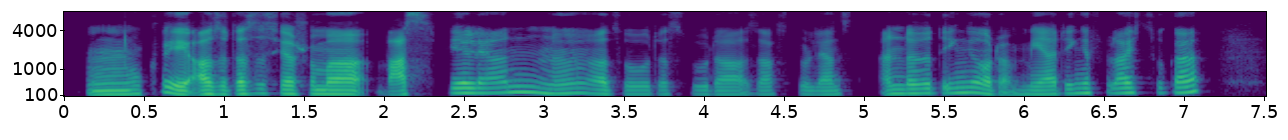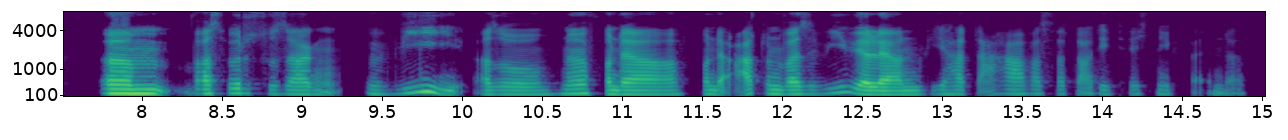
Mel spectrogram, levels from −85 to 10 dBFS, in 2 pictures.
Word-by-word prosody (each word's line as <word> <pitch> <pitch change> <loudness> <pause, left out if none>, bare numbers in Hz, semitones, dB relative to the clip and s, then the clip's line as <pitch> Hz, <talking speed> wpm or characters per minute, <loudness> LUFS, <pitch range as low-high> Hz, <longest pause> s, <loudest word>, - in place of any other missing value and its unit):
Mhm, 125 +2 +1
okay, 140 -1 +3
also 135 0 +3
das 140 +2 +1
ist 155 -1 -10
ja 145 -1 +3
schon 140 +1 -4
mal 135 -1 +5
was 120 - -1
wir 175 0 +3
lernen, 180 +2 -2
ne? 160 +2 -4
Also 135 -1 -4
dass 130 0 -15
du 135 +1 -12
da 125 -1 -6
sagst, 130 0 -12
du 135 - -15
lernst 125 0 -8
andere 155 +4 -1
Dinge 180 0 -2
oder 140 - -1
mehr 135 +1 -2
Dinge 155 +4 -3
vielleicht 175 +1 -3
sogar. 180 +5 -1 0.6
Ähm, 150 -2 +8
was 150 +1 -2
würdest 165 0 -4
du - - -10
sagen, 135 -1 -3
wie, 145 +2 -2
also, 130 0 -5
ne, 150 +2 -1
von 140 -3 -1
der 130 0 +2
von 140 - -4
der - - -4
Art 150 - -2
und 145 -1 -2
Weise, 140 0 -1
wie 180 +5 -8
wir 145 -6 +7
lernen, 125 0 +4
wie 140 +1 -11
hat 135 0 -7
da 140 -1 -8
was 140 +1 -15
hat 140 0 -17
da - - -9
die 140 -1 -14
Technik 140 - -18
verändert? 70 +1 -19
140 Hz, 210 wpm, -23 LUFS, 130-155 Hz, 0.6 s, Ähm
